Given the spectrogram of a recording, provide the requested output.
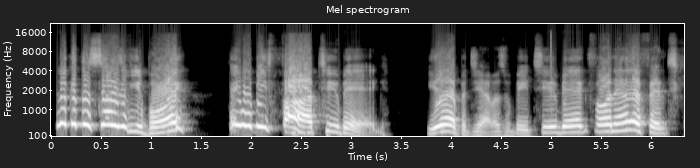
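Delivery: very high, loud, haughty ridicule; mocking matron. A narrator's reading. Matron ridiculing George's size, loud shrieking mockery. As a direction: proclaim it with cruel amusement.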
